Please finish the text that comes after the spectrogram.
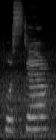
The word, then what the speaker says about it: posters: Boy a window de poster posters or some posters and you'll notice that there is an S there at the end of posters post there um you don't pronounce the final s um it's just there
